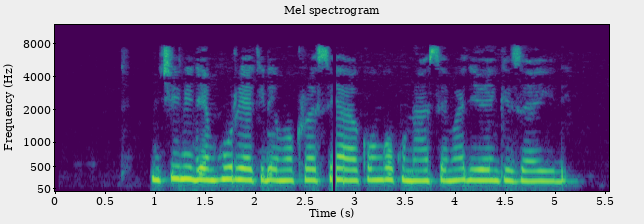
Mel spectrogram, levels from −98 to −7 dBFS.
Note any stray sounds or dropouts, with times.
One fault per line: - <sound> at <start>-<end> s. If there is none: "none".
- dropout at 2.8-2.8 s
